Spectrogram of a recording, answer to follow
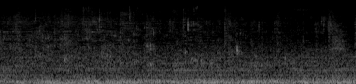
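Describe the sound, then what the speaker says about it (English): Water pours into a pot of rice in a steady, quiet stream, a soft continuous rush with no talking. "so add in the water"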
